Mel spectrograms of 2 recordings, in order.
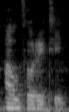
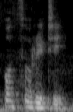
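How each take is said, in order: First: Authority with an opening OW sound; mispronunciation. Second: Authority with an opening AW sound; correct pronunciation. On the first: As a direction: say authority starting like "out". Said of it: "not authority". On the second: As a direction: say authority starting with "aw". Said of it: "must not mispronounce is authority". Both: Shown as a demonstration.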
